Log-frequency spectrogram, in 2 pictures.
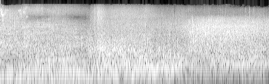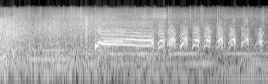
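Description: Film explosion of the air tank in the shark's mouth: a loud rush of blasting water spray and debris splashing back onto the sea, dying away after about six seconds. Then gulls call repeatedly over held music notes.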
